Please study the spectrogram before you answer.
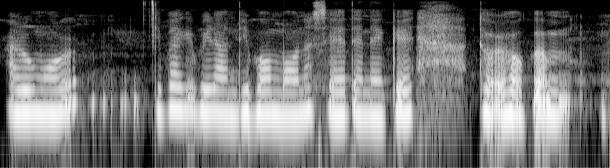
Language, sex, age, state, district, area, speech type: Assamese, female, 18-30, Assam, Barpeta, rural, spontaneous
